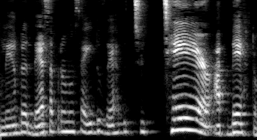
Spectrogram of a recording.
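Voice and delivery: usual speaking voice

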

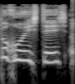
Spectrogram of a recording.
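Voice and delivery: normal talking voice

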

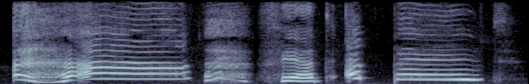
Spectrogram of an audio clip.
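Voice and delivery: squeaky high cartoon horse calling out. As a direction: play a cheerful high-pitched pony. Rosa teases. (hohe quietschige Pferdestimme)

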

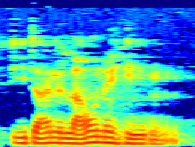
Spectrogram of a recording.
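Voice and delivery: ordinary delivery

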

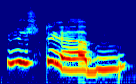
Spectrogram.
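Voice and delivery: high, slow, drawn-out squeak; squeaking mouse. A narrator's reading. Trapped mouse fearing death, squeaking wail. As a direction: wail it slowly as a terrified little mouse. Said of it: "piepste Mäuseline".

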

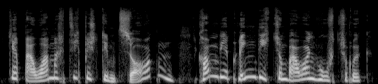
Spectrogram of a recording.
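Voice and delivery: high, quick little duck voice; bright high duckling, hurried and caring; little duck Annie. Acted. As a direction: chirp it out like a small eager duck.

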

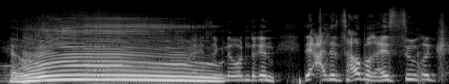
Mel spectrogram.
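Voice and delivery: slow, loud showman reveal; triumphant magician. Acted. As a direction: drag out the big reveal like a stage magician. The trick succeeds.

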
